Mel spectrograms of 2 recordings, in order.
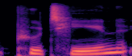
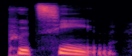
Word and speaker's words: poutine: In Quebec French, when a T is followed by an I, it creates the subtle ts sound. So, you don't say poutine, you say putsine.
